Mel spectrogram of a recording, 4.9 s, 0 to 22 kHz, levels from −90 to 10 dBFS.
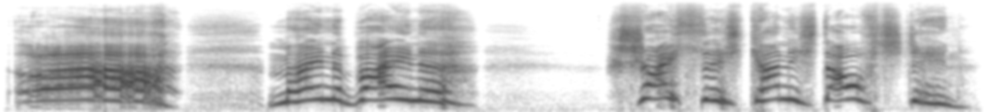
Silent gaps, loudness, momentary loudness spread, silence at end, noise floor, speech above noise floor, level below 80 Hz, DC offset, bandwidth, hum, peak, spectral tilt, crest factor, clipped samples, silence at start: none; -18 LUFS; 12 LU; 0.1 s; -62 dBFS; 42 dB; -68 dBFS; under 0.1%; 19.5 kHz; none; 0 dBFS; 0 dB/octave; 20 dB; under 0.1%; 0.1 s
